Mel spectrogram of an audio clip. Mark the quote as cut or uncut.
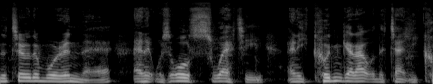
cut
